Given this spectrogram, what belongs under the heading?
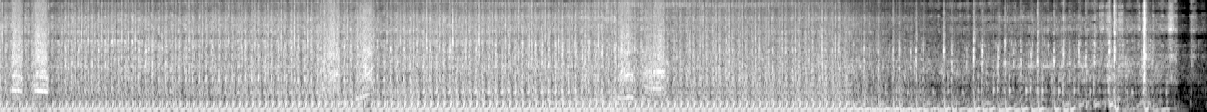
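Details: Motorcycle that had not run for a few years, cold and on choke, with the accelerator pump squirting fuel: a deep, loping idle that stumbles now and then. The owner expects it to clear with fresh fuel and a few rides.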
